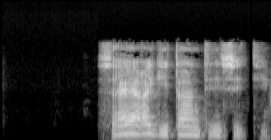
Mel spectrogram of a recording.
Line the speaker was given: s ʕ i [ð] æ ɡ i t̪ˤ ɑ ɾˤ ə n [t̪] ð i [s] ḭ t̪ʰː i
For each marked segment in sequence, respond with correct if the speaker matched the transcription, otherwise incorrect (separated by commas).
incorrect, correct, correct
